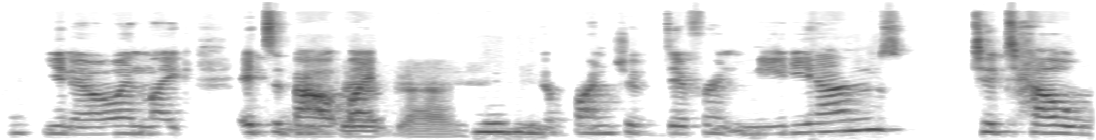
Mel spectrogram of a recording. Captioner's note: speaks faintly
